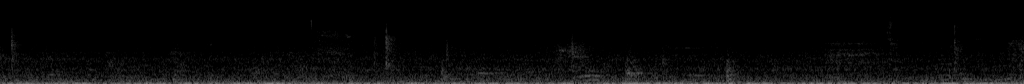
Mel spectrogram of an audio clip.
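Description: Room tone of a small indoor room: a steady low hum with a few faint scattered clicks and brief, faint fragments of voices.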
